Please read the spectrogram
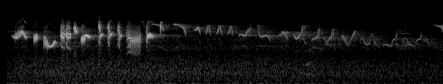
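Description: Birds singing: a dense flurry of quick chirps in the first second and a half, then a run of short falling whistled notes that fades away.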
